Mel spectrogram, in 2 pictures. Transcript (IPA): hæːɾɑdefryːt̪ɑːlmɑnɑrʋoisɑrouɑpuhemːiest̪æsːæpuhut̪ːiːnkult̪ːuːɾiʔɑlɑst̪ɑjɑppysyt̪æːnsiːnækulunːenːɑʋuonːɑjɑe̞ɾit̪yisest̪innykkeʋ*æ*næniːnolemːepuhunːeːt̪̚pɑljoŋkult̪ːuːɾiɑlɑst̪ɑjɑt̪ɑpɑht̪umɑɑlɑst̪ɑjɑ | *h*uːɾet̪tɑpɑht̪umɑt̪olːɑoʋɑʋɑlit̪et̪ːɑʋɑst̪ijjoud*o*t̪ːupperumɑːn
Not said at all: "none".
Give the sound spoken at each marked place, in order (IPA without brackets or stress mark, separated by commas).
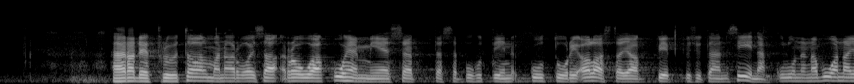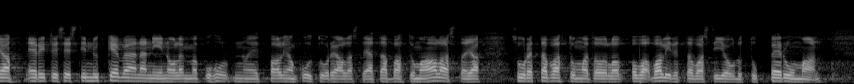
æː, s, u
